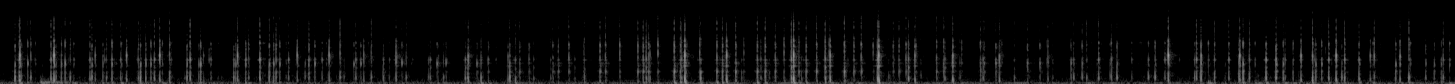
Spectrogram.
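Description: Fast tapping on a face mask box made of plastic and cardboard. A dense, steady stream of quick, dry taps with a crinkly, papery edge, each one short and clipped with no ring. The taps run continuously throughout.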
